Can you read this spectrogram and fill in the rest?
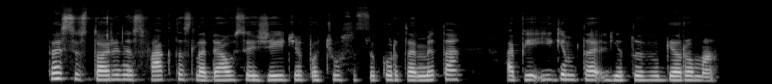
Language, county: Lithuanian, Alytus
